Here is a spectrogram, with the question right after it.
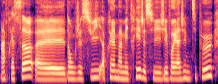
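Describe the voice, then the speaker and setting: Fairly slow pace and ordinary pitch variation in a woman's medium-pitched voice. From Quebec, Laurentides. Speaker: biologist. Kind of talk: interview. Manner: halting, many fillers.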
